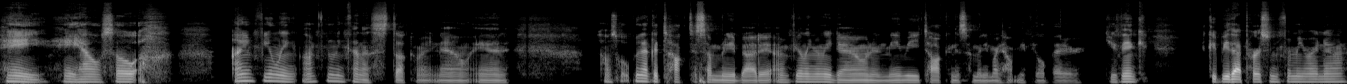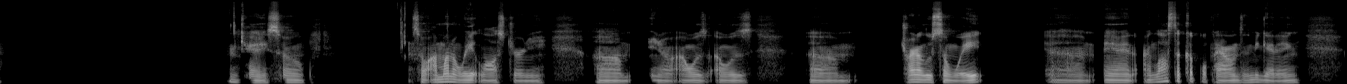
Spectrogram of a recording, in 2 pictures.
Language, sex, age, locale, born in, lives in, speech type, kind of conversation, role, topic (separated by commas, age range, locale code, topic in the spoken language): English, male, 30-34, en-US, United States, United States, conversation, advice, user, How can I move forward from feeling stuck in grief?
